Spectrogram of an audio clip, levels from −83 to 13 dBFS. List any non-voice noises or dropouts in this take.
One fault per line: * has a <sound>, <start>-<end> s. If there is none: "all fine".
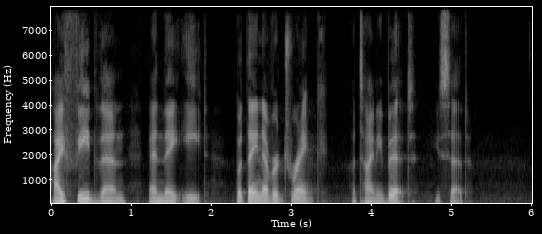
all fine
